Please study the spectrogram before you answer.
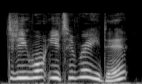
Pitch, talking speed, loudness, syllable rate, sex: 275 Hz, 295 wpm, -15 LUFS, 5.7 syllables/s, female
